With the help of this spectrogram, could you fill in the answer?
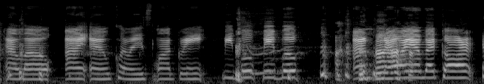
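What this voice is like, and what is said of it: Robot voice. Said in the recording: “I don't know how to do a robot voice.”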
